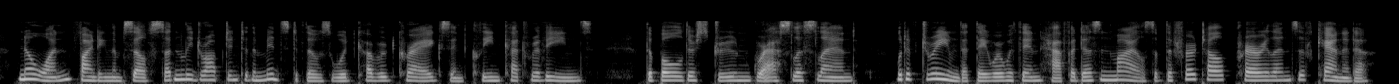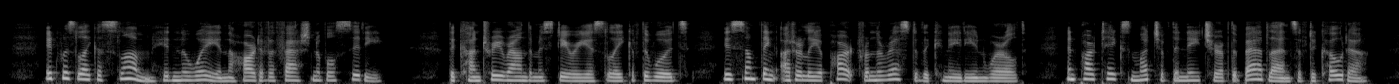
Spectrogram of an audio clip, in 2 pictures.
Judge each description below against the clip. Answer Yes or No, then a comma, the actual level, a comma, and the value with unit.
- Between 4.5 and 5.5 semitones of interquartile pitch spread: No, average, 3.9 semitones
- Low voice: No, medium, 185 Hz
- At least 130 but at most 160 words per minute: No, average, 185 wpm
